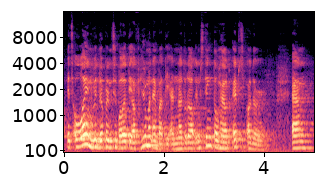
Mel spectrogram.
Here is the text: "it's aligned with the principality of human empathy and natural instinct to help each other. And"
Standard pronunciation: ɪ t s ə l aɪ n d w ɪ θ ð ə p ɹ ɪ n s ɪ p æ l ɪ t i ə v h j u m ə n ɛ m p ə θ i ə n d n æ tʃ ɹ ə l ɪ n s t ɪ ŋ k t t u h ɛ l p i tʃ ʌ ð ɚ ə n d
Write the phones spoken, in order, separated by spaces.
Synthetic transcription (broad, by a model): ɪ t s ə l aɪ n w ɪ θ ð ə p ɹ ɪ n s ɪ p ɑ l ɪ t i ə f h j u m ə n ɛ m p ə t i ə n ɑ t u ɹ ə l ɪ n s t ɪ ŋ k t t u h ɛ l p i s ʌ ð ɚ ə n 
